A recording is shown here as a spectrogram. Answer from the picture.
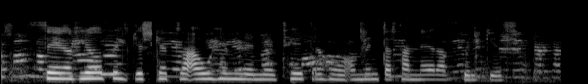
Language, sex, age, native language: Icelandic, female, 18-19, Icelandic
